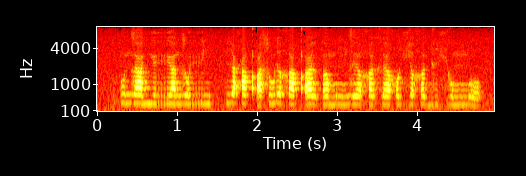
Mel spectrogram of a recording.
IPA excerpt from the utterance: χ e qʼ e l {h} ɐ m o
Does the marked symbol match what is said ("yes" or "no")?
no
